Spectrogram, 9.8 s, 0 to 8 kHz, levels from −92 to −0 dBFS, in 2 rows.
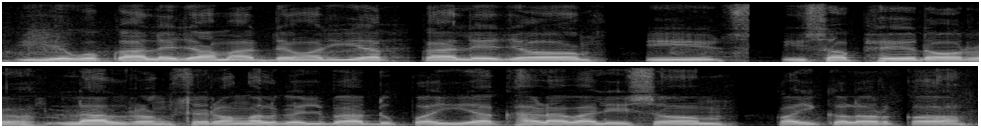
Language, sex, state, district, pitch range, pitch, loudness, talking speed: Bhojpuri, male, Uttar Pradesh, Deoria, 155-165 Hz, 160 Hz, -25 LUFS, 160 wpm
